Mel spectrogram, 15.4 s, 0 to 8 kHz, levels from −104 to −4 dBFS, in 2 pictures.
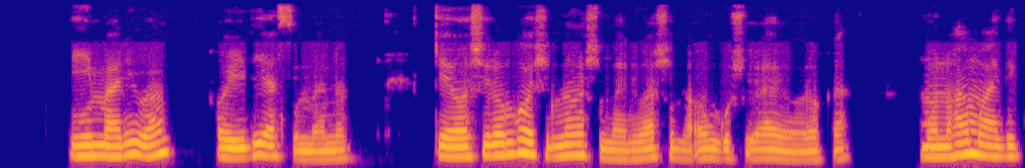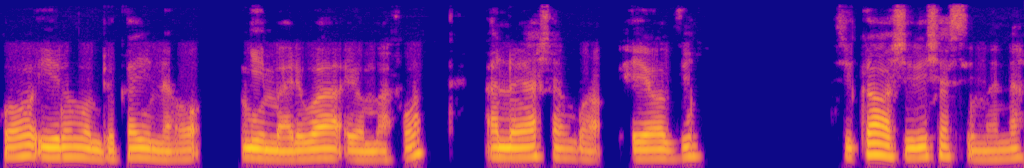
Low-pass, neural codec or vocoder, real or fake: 7.2 kHz; none; real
